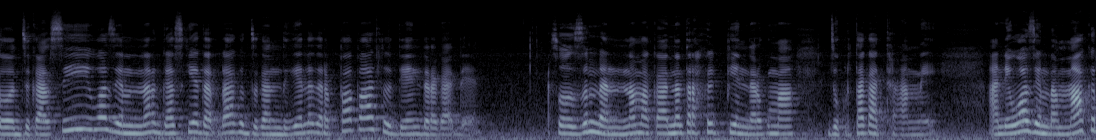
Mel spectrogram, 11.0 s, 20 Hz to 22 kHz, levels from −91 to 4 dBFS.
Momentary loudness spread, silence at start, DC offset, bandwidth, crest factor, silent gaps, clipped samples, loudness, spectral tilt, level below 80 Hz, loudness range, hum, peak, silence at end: 15 LU; 0 s; under 0.1%; 15.5 kHz; 18 dB; none; under 0.1%; -37 LUFS; -5.5 dB/octave; -52 dBFS; 3 LU; none; -20 dBFS; 0 s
